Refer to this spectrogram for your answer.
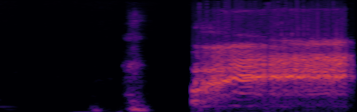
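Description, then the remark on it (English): A couple of short, low grunts, then a loud, raspy guttural scream that holds steady for nearly a second before cutting off. No talking. “No, it's just like you with that guttural scream.”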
